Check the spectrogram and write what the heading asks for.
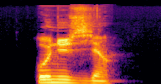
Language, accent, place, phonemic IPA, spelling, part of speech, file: French, France, Lyon, /ɔ.ny.zjɛ̃/, onusien, adjective, LL-Q150 (fra)-onusien.wav
- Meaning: UN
